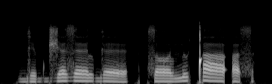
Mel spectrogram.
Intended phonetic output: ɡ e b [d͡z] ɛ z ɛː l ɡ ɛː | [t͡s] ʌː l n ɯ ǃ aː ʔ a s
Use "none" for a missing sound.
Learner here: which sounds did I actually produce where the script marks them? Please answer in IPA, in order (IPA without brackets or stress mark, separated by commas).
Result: d͡ʒ, t͡s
